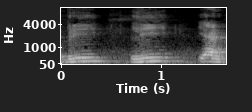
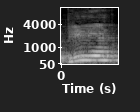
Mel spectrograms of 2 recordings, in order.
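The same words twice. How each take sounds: First: "brilliant" in three separate beats, brie, লি, য়ান্ট; "brilliant" broken into three slow parts; syllable by syllable. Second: Said in the usual way. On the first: Shown as a demonstration. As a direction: slowly sound out "brilliant" with pauses between syllables. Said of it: "তিনবারে উচ্চারিত হচ্ছে". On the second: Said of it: "কয়বারে উচ্চারিত হচ্ছে".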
